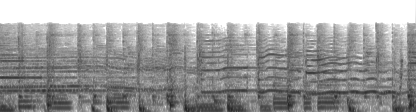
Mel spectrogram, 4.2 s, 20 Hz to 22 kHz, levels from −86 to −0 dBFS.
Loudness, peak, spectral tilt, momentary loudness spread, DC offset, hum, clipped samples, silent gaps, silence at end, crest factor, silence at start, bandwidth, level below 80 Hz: -19 LUFS; -2 dBFS; -4.5 dB/octave; 3 LU; under 0.1%; none; under 0.1%; none; 0 s; 16 dB; 0 s; 11 kHz; -32 dBFS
